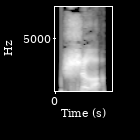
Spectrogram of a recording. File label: "she4", pinyin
